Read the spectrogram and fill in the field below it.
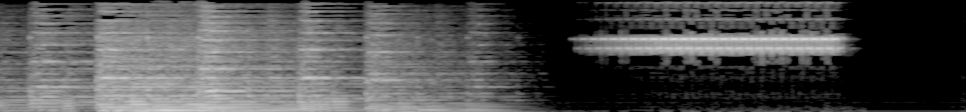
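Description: An office telephone on the manager's line rings in one rapid, trilling burst lasting about two seconds, loud, following a few seconds of music that fades out. No one speaks.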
